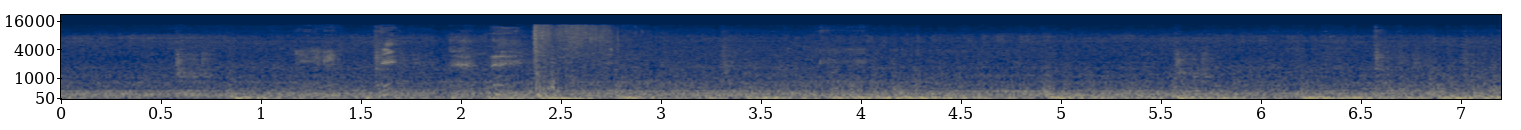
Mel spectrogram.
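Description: A road roller's engine rumbles steadily.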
